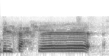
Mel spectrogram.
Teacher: الهمزه ما فيش بعدها صوت خالص ولا نفس، والفحشاء بس اقطع صوت ونفس.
